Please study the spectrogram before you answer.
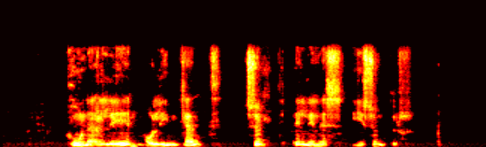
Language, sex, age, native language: Icelandic, male, 50-59, Icelandic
